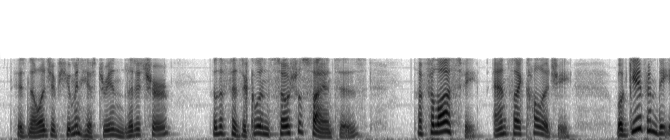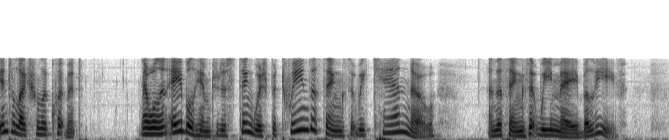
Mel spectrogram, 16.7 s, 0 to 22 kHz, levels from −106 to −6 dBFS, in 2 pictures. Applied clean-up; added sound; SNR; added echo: none; none; none; none.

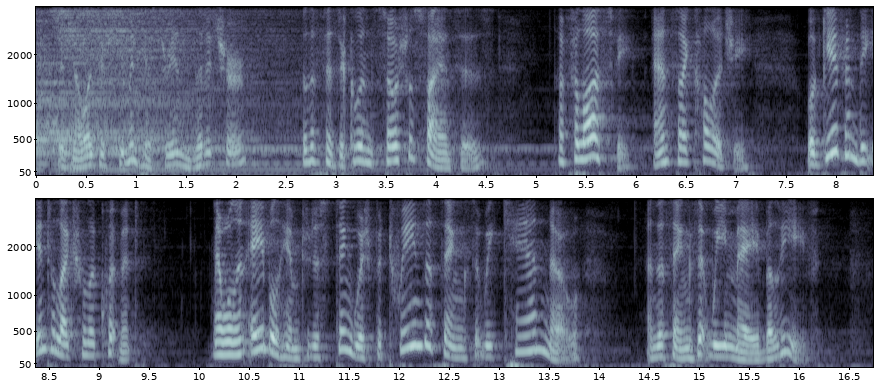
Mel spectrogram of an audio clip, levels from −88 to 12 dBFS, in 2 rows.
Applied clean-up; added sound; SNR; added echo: none; Gong; 14 dB; reverberation time 0.7 s.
